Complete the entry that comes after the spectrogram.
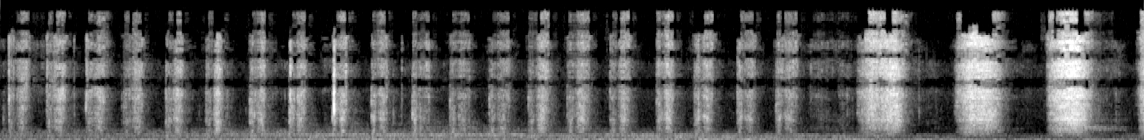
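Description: Pastels are scraped across label paper in a quick, rhythmic run of short rasping strokes. They are soft and close, and they speed into denser scraping toward the end.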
